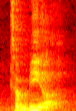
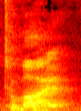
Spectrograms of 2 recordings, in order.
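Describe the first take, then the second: First: The vowel after M is a long E. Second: The vowel after M is not a long E. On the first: This is the Japanese way to say it. "the I in Japan is pronounced like a long E" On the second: This is the American way to say it. "how I pronounce Tamiya"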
